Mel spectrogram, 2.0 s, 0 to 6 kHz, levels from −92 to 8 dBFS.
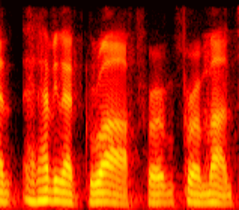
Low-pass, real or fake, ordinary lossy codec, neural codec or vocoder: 5.4 kHz; real; AAC, 32 kbps; none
